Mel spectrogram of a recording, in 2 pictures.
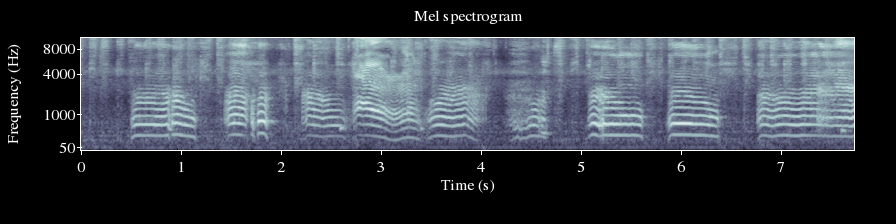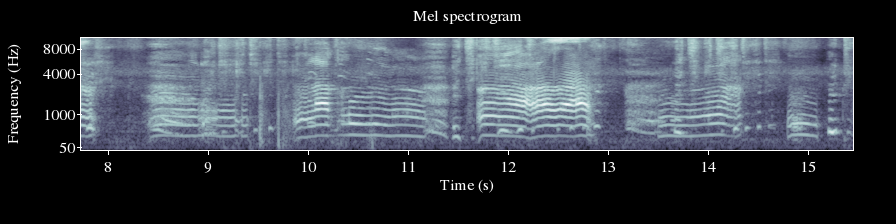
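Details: A child tries laughing and gets hiccups instead: repeated short voiced hiccup catches break up the laughing and babbling.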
